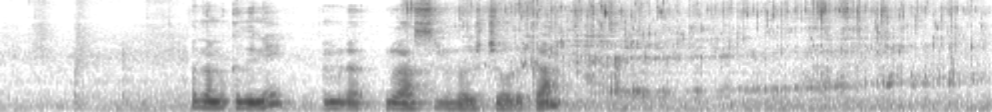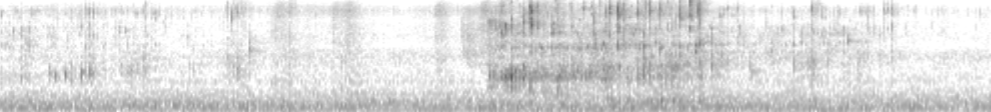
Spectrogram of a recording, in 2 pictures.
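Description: Juice trickles and splashes into a glass.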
